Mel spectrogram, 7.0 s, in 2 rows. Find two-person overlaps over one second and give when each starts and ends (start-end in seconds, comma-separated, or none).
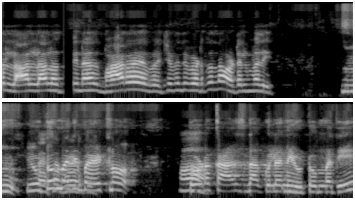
none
